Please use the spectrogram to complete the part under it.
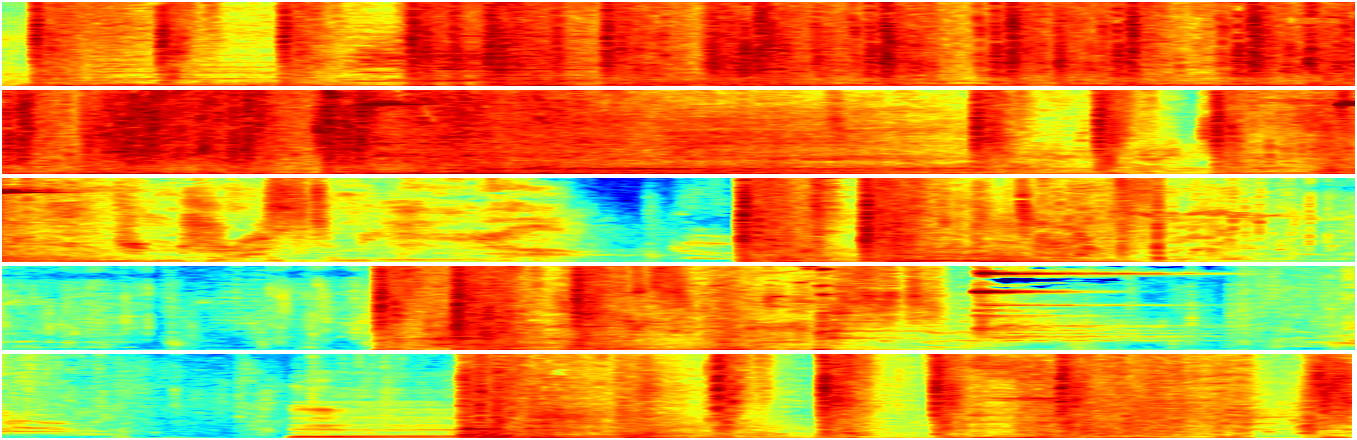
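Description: Game combat effects clash and burst with heavy impacts.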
